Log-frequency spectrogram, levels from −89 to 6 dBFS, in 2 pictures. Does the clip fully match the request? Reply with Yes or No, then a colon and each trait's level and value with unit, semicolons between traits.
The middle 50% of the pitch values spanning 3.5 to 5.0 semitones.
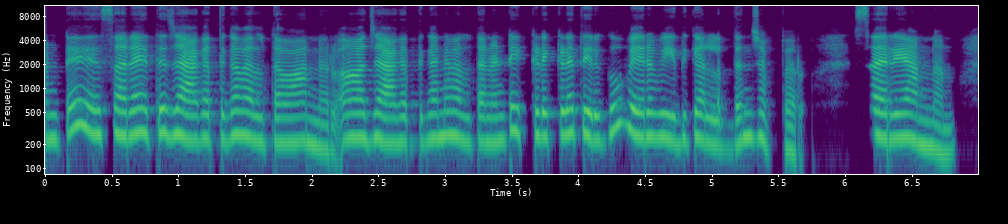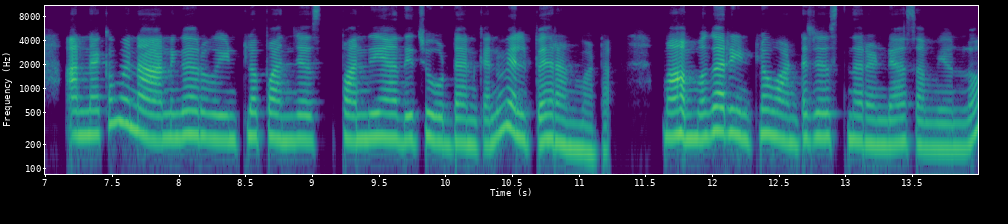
No: average, 2.8 semitones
